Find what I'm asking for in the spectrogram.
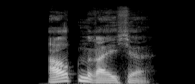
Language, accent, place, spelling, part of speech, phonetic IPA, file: German, Germany, Berlin, artenreiche, adjective, [ˈaːɐ̯tn̩ˌʁaɪ̯çə], De-artenreiche.ogg
- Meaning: inflection of artenreich: 1. strong/mixed nominative/accusative feminine singular 2. strong nominative/accusative plural 3. weak nominative all-gender singular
